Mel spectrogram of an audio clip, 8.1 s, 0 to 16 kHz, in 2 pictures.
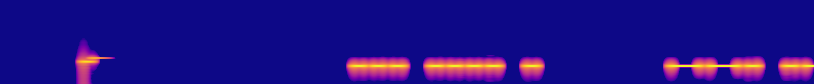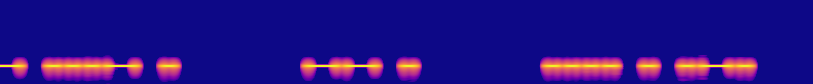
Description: Morse code, heard as a keyed tone, about 25 wpm, 700 Hz. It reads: SHE GAVE ME HER
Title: 2x Word-Spacing - Sentences from Top 500 Words - 25wpm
